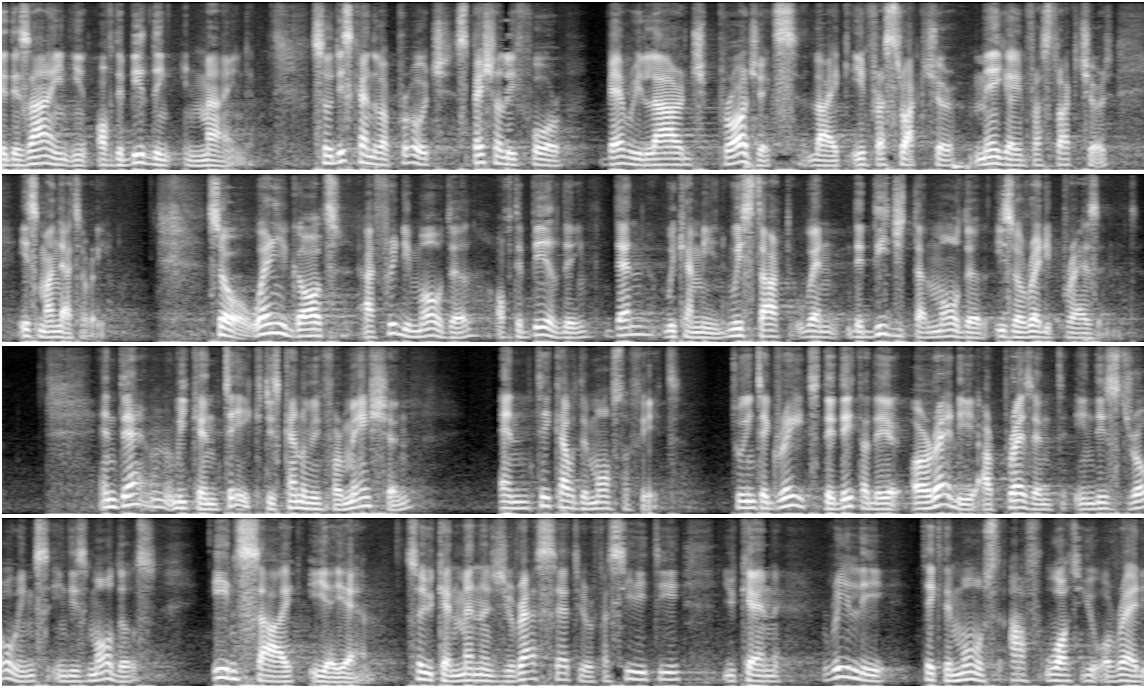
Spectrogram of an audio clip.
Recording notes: Industrial Talk is onsite at Hexagon LIVE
